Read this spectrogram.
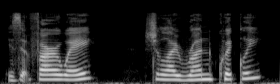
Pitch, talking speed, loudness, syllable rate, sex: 230 Hz, 170 wpm, -16 LUFS, 4.7 syllables/s, female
